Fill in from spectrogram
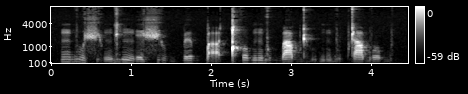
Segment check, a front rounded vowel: present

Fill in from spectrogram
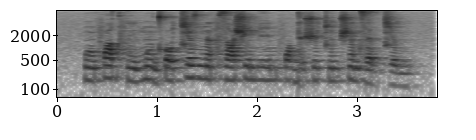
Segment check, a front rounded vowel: present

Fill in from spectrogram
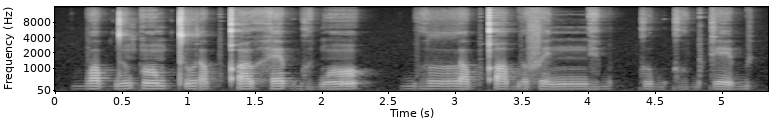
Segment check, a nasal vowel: present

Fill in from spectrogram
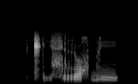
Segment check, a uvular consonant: present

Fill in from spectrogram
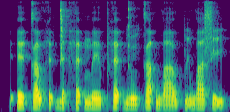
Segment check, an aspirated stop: present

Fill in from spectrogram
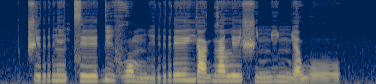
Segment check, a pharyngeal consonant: absent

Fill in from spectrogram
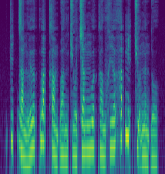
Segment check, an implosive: present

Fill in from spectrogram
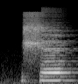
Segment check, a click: absent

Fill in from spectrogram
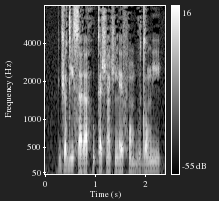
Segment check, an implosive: absent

